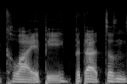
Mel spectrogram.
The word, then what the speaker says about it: Calliope: so for those wondering in the audiobook she does actually pronounce it kellyopi which is funny because you know I would would say Calliope but that doesn't sound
